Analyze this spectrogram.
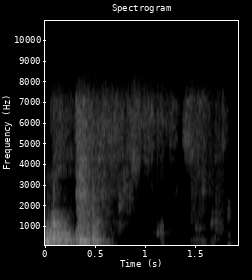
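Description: Running water while washing, with a rushing flow that tapers off, then returns more thinly with light splashes and trickles.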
